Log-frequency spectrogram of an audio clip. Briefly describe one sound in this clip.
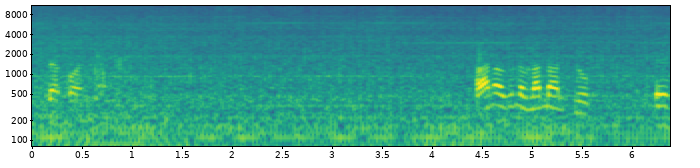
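A helicopter engine and rotor drone steadily close by.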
